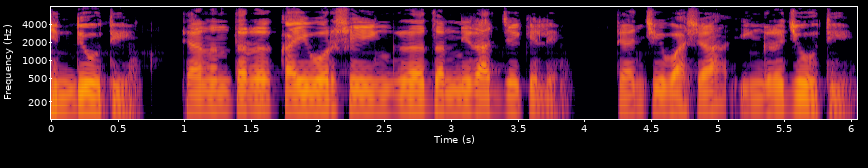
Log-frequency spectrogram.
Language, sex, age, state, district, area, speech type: Marathi, male, 30-45, Maharashtra, Thane, urban, spontaneous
